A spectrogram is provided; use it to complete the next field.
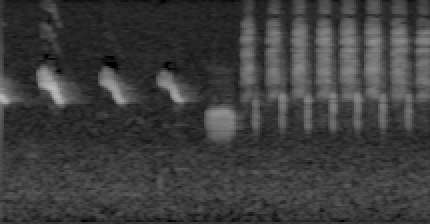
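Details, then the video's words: Nightingale singing: a few clear whistled notes slurring downward, a short buzzy note, then a rapid run of high, evenly repeated chips about six per second. "It turned out to be a nightingale"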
